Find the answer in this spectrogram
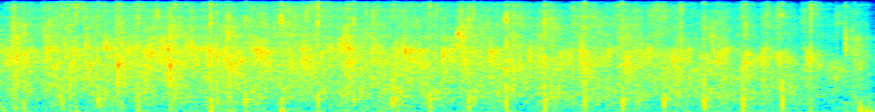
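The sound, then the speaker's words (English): Steady, dense applause from an audience at an event, a round of applause for everyone who came and spoke; many hands clapping together in a loud, sustained wash that holds evenly for several seconds before easing slightly at the end. “So let's have a round of applause for everyone.”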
